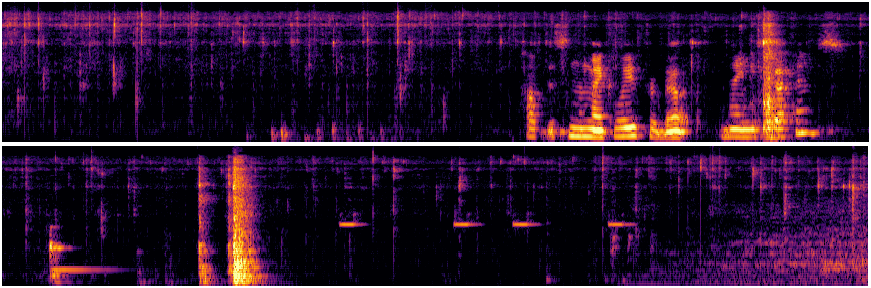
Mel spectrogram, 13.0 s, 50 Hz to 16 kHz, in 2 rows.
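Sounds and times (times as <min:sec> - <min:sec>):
microwave door clunk: 0:08.0 - 0:08.5
keypad beeps: 0:09.0 - 0:09.3, 0:09.9 - 0:11.4
microwave humming: 0:11.1 - 0:13.0.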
